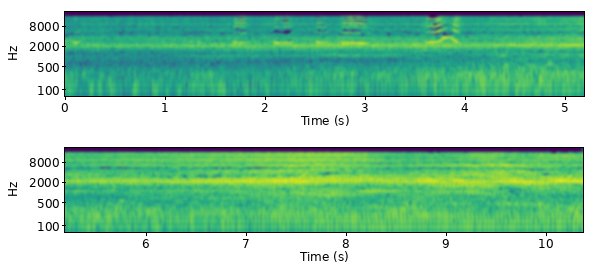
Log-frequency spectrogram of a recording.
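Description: Road traffic: a motor vehicle's engine grows steadily louder over the second half, over a constant low rumble. A few short high chirps come in the first four seconds.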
